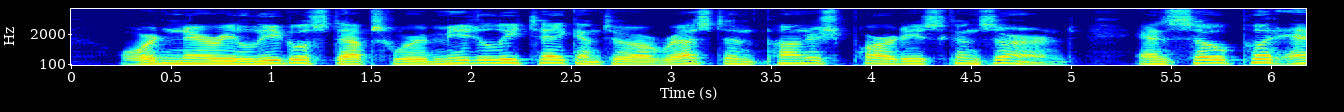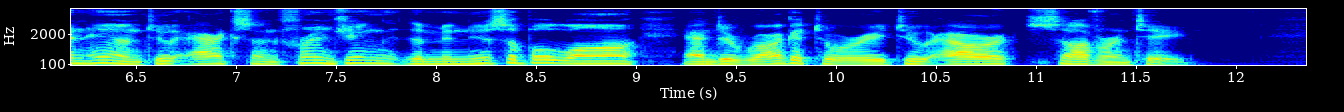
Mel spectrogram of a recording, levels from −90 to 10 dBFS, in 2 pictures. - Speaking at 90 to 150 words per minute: Yes, slow, 135 wpm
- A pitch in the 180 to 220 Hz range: No, low, 135 Hz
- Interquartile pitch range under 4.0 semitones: Yes, average, 3.6 semitones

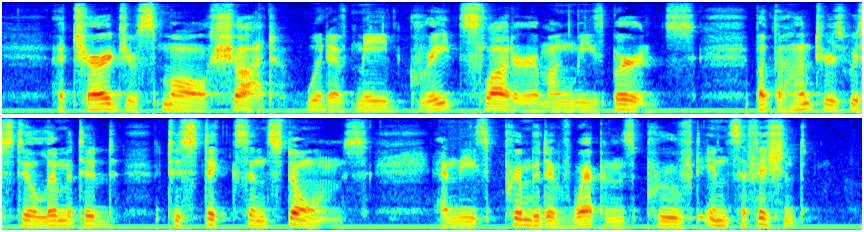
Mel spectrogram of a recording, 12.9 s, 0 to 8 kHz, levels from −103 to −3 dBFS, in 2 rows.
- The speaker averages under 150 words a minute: Yes, average, 140 wpm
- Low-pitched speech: Yes, low, 115 Hz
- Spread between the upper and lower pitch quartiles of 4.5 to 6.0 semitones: No, average, 4.0 semitones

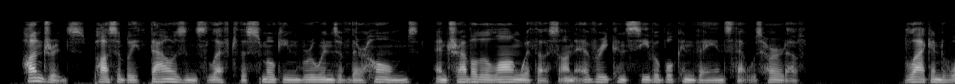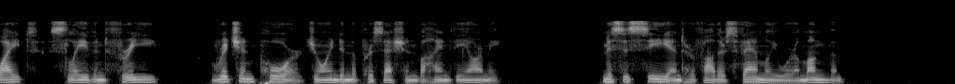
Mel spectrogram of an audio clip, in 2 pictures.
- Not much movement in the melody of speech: Yes, narrow, 2.0 semitones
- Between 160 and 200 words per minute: No, average, 150 wpm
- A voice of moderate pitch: No, low, 105 Hz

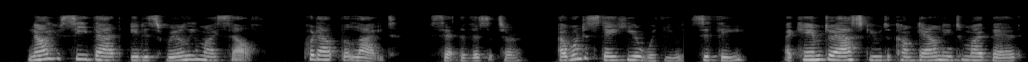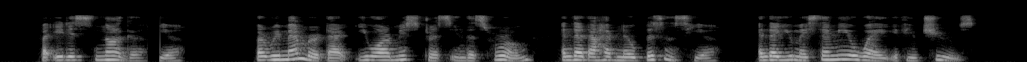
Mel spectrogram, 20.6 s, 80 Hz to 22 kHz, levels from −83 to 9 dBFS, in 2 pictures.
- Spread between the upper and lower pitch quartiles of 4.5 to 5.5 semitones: No, average, 3.2 semitones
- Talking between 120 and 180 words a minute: No, average, 190 wpm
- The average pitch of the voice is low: No, high, 225 Hz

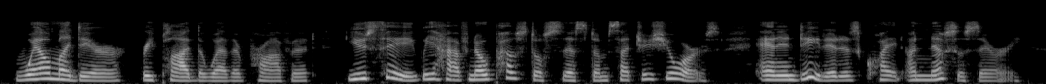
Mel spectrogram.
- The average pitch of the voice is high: Yes, high, 200 Hz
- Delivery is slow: Yes, slow, 130 wpm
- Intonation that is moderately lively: Yes, average, 4.5 semitones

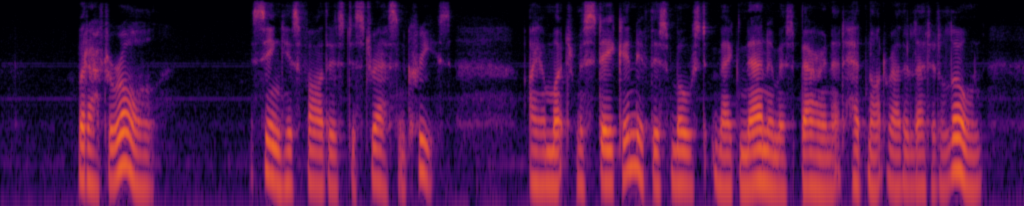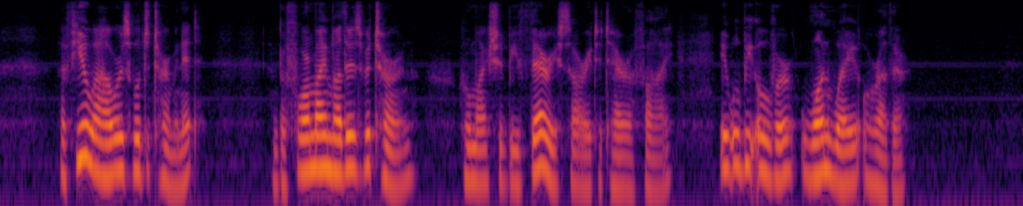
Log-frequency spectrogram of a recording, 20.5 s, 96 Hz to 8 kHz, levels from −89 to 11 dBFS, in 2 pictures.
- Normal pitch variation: Yes, average, 4.6 semitones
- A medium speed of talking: Yes, average, 150 wpm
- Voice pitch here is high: No, medium, 160 Hz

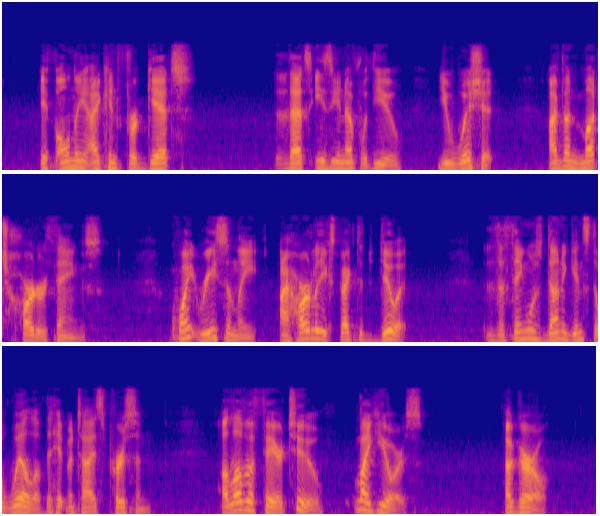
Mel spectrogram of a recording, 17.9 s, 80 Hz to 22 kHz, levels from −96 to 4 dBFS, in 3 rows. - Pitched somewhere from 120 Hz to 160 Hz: Yes, medium, 140 Hz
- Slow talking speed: No, average, 155 wpm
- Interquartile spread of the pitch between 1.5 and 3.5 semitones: No, average, 4.0 semitones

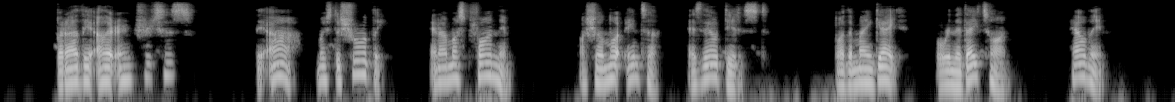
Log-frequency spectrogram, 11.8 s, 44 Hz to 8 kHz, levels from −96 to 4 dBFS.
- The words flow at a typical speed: Yes, average, 160 wpm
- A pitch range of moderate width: Yes, average, 3.9 semitones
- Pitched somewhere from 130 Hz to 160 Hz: Yes, low, 135 Hz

